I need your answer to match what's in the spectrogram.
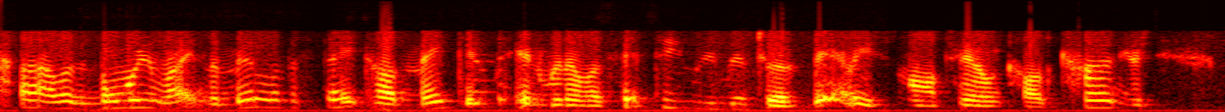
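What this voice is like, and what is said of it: Southern US Georgia accent. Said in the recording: “you do seem to have that same accent. ... I'm from Georgia.”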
